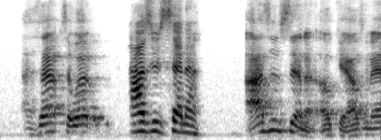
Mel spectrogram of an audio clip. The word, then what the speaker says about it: Azucena: Azucena.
